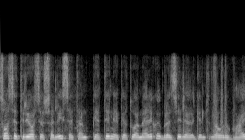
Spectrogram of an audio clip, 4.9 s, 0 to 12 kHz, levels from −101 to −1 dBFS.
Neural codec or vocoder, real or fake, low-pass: none; real; 7.2 kHz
